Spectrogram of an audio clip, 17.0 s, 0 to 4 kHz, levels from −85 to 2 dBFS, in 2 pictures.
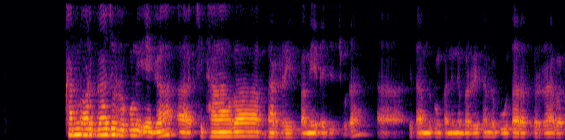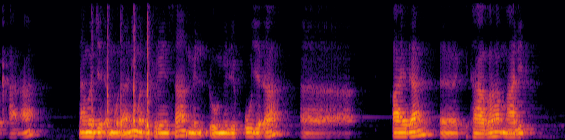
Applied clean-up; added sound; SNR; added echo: none; Knock / Wood; 13 dB; reverberation time 0.4 s.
